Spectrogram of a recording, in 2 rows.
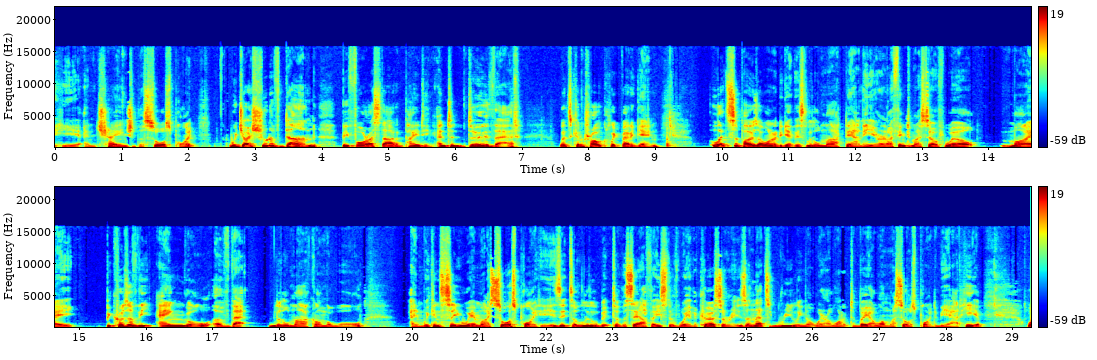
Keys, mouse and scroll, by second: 6.1 click, 7.9 ctrl+click.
